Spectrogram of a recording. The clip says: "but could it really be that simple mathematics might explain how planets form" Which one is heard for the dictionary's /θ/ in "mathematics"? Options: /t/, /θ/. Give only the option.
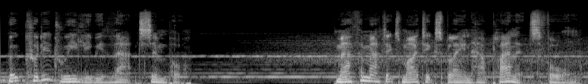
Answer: /θ/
